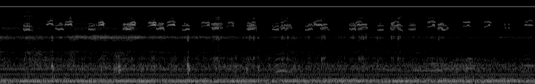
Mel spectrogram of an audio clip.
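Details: Eurasian blue tit nestlings, six chicks packed into a nest box in late May 2019; quick bursts of shrill, high-pitched squeaky notes repeat densely throughout, with a constant low droning hum underneath.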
